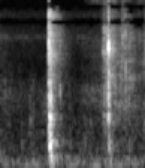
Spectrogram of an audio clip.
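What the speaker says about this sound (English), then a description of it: "So right here is my corner rounder." A handheld corner rounder punch snips the corner of a paper library card for a junk journal: one sharp crisp click, followed by a lighter second click and a faint third, close by and with no talk.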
